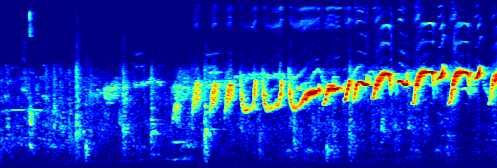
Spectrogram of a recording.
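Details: Chinese hwamei in a cage, a big two-and-a-half-year-old bird, starting with scattered clicks then building into a loud, quick series of hooked whistled notes that grow steadily stronger.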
